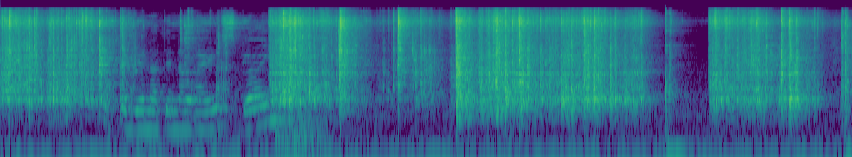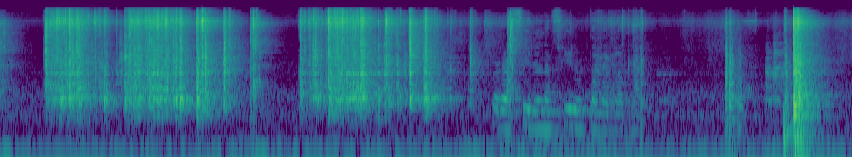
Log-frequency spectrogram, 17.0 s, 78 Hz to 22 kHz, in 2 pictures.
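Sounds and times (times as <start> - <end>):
ice cubes clattering: 0.0 - 8.3, 9.0 - 13.3.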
